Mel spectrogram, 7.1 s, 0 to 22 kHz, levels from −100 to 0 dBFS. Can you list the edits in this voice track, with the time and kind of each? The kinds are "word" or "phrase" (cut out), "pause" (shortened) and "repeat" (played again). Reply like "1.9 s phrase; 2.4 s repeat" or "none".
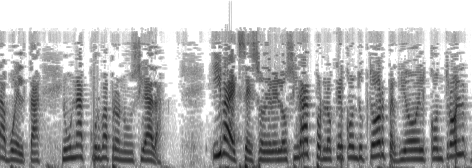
0.9 s word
